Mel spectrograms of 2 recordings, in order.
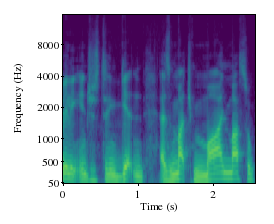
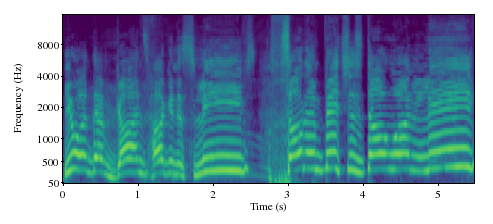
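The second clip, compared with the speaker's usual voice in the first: put-on very high, slow, drawn-out girly voice. Retelling a friend's gym line: imitating in high-pitched girl's voice. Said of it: "in that high-pitched girl's voice".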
